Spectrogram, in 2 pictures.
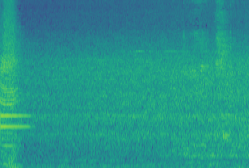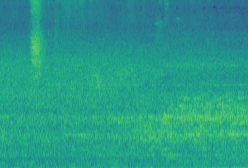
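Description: A train rumbles steadily as it moves along the tracks.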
